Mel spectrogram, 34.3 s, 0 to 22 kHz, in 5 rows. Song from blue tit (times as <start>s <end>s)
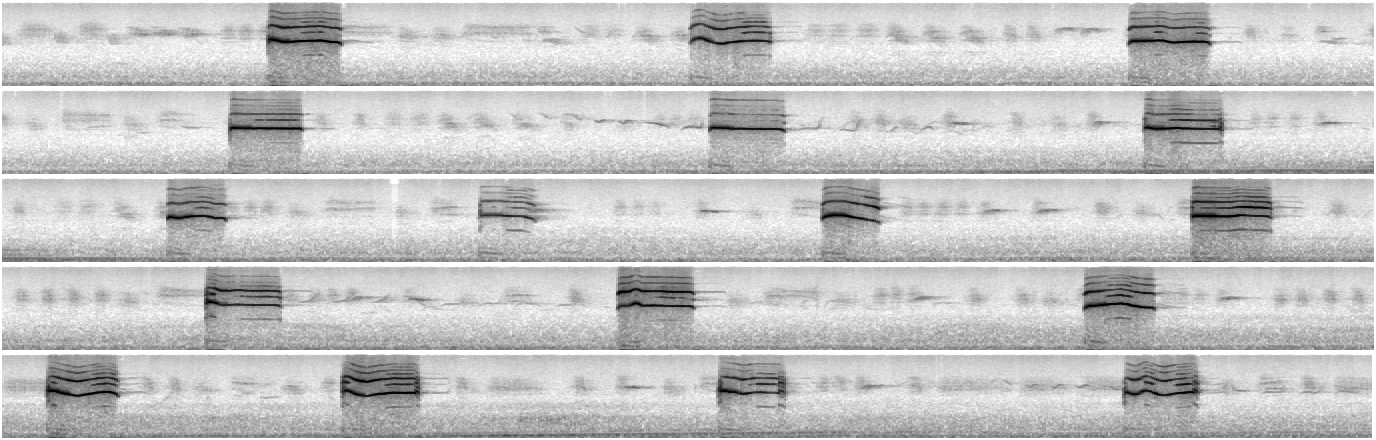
30.6s 34.2s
